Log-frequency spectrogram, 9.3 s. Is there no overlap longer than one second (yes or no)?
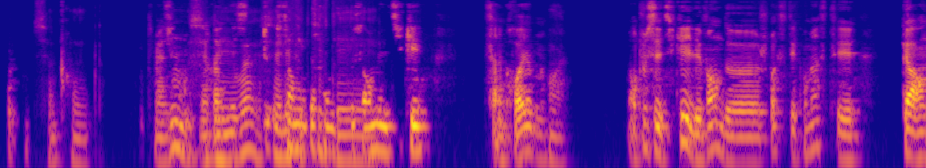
no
